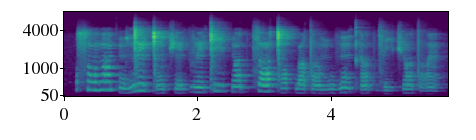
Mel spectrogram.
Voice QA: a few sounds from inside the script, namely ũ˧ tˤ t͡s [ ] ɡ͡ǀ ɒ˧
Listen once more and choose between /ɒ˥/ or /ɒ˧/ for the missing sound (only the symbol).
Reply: ɒ˥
